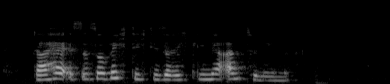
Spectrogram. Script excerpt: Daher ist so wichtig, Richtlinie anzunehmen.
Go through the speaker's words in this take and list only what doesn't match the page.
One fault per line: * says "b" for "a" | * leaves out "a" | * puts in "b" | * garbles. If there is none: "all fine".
* puts in "es"
* puts in "diese"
